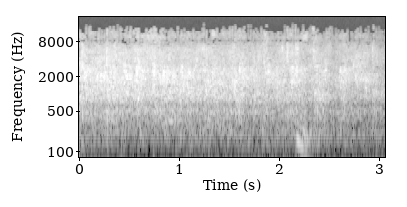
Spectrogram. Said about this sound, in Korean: 한번 선교사님 한번 일어서 주시면 같이 한번 일어서 주시고 선교사님 인사 한번 하겠습니다. 우리 박수로 우리 따뜻하게 응해하겠습니다. 감사합니다.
